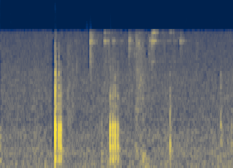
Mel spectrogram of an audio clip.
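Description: A pet sniffing and snorting at a toy as it plays: a few short, sharp snorts, the strongest about half a second and about a second in.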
